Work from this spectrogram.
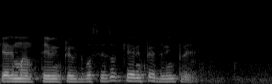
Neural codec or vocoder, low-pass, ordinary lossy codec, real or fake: none; none; none; real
